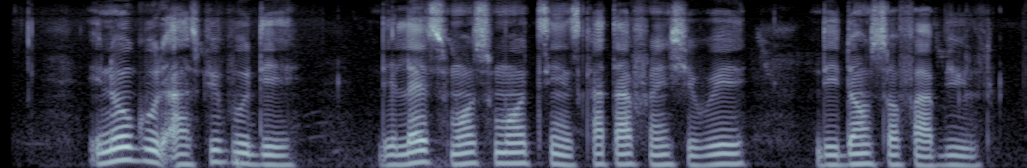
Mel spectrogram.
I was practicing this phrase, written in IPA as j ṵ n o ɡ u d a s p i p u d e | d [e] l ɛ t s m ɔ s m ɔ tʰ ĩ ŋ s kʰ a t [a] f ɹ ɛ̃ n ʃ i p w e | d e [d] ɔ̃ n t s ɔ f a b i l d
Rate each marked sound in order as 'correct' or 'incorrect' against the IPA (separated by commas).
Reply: correct, correct, correct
